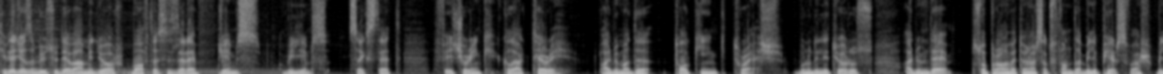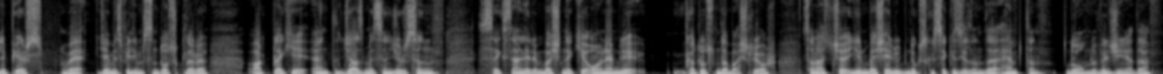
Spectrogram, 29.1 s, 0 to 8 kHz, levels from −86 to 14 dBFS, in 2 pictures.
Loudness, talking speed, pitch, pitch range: -19 LUFS, 110 wpm, 120 Hz, 110-130 Hz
